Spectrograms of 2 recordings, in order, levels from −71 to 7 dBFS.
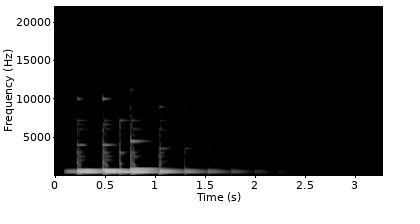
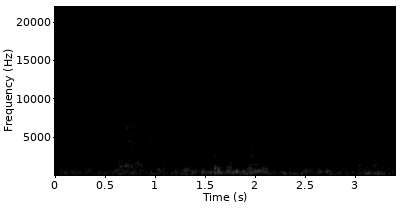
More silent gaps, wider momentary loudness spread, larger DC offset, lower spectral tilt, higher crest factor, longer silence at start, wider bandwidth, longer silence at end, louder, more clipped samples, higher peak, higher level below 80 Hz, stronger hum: neither; first, 19 LU vs 7 LU; neither; about the same, -3.5 dB/octave vs -4 dB/octave; about the same, 16 dB vs 18 dB; about the same, 0.1 s vs 0.05 s; about the same, 10.5 kHz vs 9.6 kHz; first, 1.7 s vs 0 s; first, -17 LUFS vs -61 LUFS; neither; first, -4 dBFS vs -44 dBFS; first, -82 dBFS vs under -90 dBFS; neither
